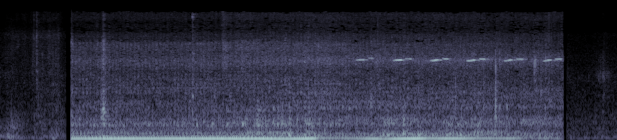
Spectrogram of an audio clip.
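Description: An engine running with a deep low rumble that cuts in abruptly about a second in and stops abruptly near the end, with a short row of high chirps or beeps over it in its last two seconds.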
